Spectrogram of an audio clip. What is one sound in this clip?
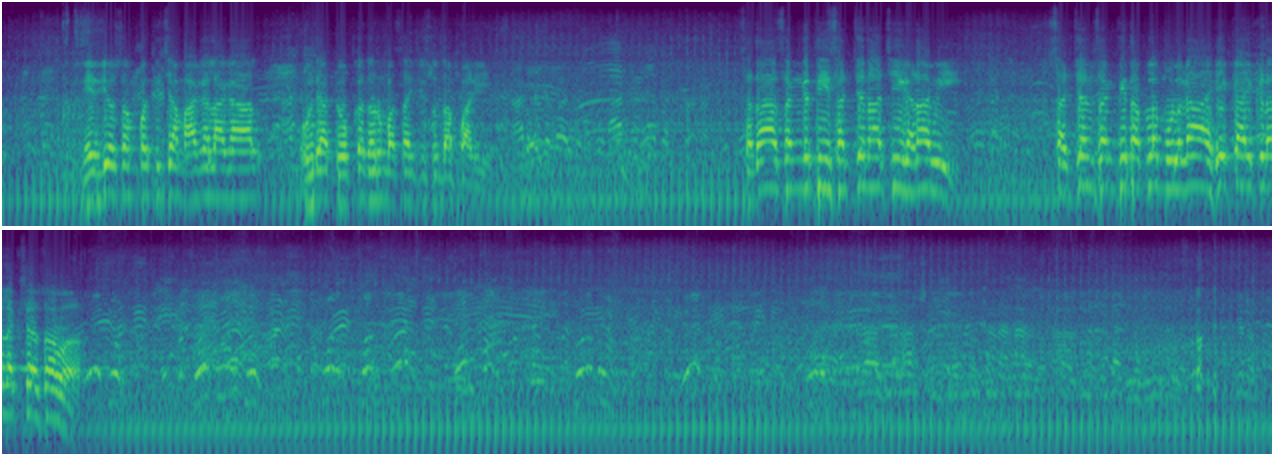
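A crowd of men murmurs and chatters outdoors.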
